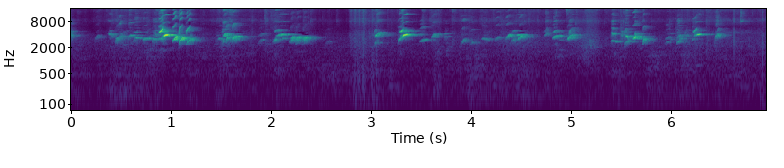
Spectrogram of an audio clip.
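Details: Gloster canary song recorded 9 January 2023: bursts of quick chirped and twittering notes, each burst lasting under a second, separated by brief pauses, with a few sharp higher chips mixed in.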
